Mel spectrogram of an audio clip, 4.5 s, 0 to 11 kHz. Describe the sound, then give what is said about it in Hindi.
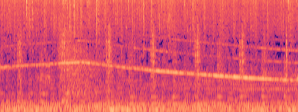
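A fire engine siren wails steadily, its tone rising slowly and then gliding back down, over a constant rumble of traffic and street noise, as the fire brigade is called to smoke coming from a house on Robinson Street in the Shakespeare Sarani area in June 2015. “अब तक आप ये जान चुके हैं कि साल जून 2015 में शेक्सपियर सरणी इलाके में रॉबिन्सन स्ट्रीट के एक घर से धुआं आता दिखा लोगों ने शोर मचाकर फायर ब्रिगेड को बुलाया”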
